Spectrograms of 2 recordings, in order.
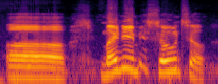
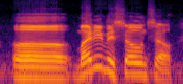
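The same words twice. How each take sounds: First: Pointed self-introduction. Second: Said in the usual way. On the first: Shown as a demonstration. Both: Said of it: "I would turn around and tell 'em".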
